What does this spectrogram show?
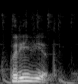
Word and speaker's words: привет: So it's привет, привет, привет, привет, привет, привет, привет, привет. Stress on the second vowel.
